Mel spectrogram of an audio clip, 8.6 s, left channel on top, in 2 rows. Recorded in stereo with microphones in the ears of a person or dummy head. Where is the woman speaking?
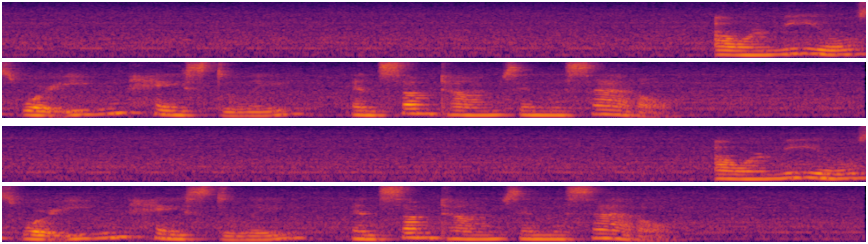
10° left (ahead or behind), 0.6 m.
